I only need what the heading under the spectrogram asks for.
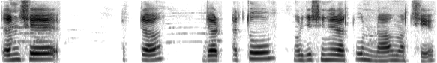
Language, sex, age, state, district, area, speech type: Bengali, female, 18-30, West Bengal, Murshidabad, urban, spontaneous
